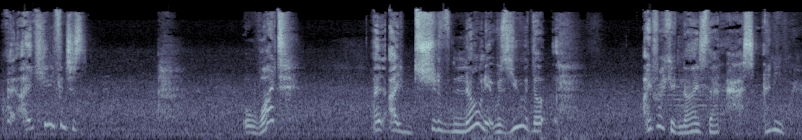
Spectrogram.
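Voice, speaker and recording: A man playing a suspicious, exasperated police officer in an audio drama, incredulous and scolding in a halting way. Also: sits high, very animated, noisy background, exaggerated voice. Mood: hurt, exasperated.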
